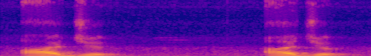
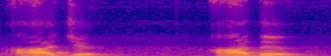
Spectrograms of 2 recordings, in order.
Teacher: آواز رک جاتی ہے اور آواز میں سختی ہے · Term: حروف شدیدہ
